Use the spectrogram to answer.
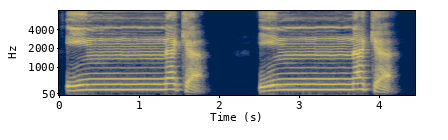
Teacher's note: Innaka deganda nunni g'unnasini aniq bildiramiz.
